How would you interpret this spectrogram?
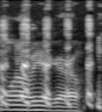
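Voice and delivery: play-acted flirtatious voice

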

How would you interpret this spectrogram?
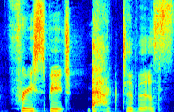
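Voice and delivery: mocking, sarcastic, scare-quoted tone. Repeating the phrase to show a listener: sarcastic air quotes in voice. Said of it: "the air quotes in my voice".

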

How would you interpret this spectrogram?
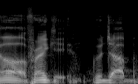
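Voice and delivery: put-on Greek accent. The speaker retells his dad praising Frankie: imitating dad's Greek accent. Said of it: "with his Greek accent".

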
